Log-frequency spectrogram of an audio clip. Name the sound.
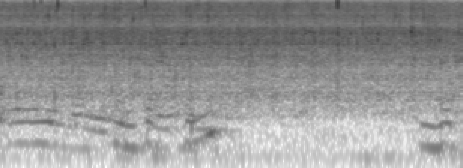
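stirring tomatoes and spices frying in a pan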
